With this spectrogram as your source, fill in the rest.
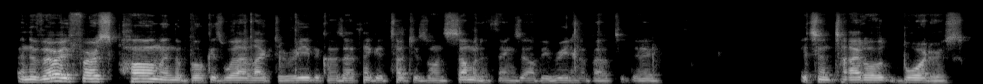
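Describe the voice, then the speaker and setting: A man with an American accent speaks at a moderate pace in an unremarkable speaking voice, his pitch fairly low, with ordinary pitch variation. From Baltimore, Maryland. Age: 60s. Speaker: poet. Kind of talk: poetry reading. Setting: video call.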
